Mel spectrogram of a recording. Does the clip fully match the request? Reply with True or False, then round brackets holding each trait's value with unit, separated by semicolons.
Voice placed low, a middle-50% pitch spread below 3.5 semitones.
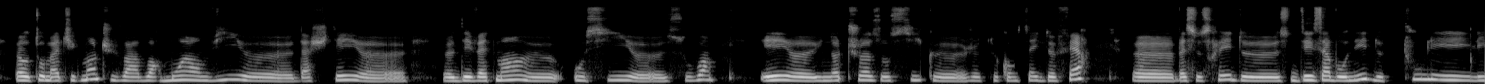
False (180 Hz; 2.8 semitones)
